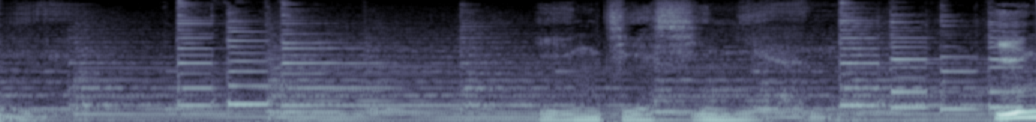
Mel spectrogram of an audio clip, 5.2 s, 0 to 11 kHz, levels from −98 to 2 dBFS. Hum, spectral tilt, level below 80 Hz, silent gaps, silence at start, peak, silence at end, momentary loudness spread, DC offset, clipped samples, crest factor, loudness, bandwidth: none; -6 dB/octave; -40 dBFS; none; 0 s; -8 dBFS; 0 s; 8 LU; under 0.1%; under 0.1%; 22 dB; -33 LUFS; 11 kHz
